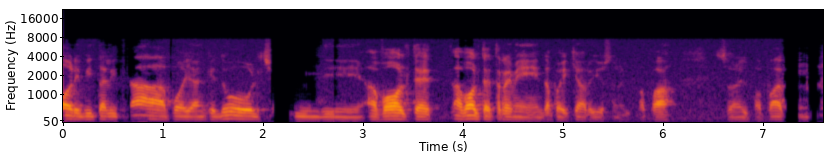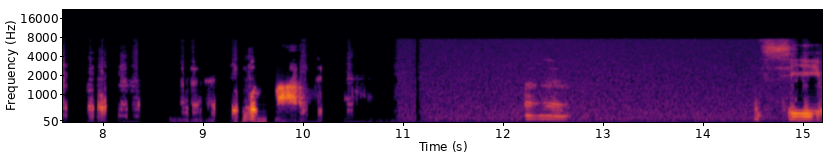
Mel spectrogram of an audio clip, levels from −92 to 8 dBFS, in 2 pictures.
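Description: Speech that keeps getting ducked: it's speech suppressed in double talk at 0.55–0.83, 2.08–2.55, 7.29–8.19, 8.67–10.75 and 14.94–15.2 s. The dips range from mild (about 10–15 dB) to near-dropouts (around 40 dB), likely because the echo canceller couldn't separate the talker from the far end. There's also the other side's voice leaking through, faintly, at 7.42–7.63, 7.86–8.39 and 10.44–10.50 s, roughly 25–30 dB under the talker, likely residual loudspeaker echo the canceller missed.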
